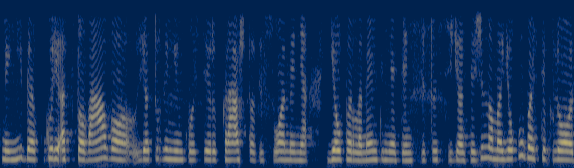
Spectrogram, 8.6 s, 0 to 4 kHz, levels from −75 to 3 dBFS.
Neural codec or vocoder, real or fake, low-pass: codec, 16 kHz, 6 kbps, DAC; fake; 3.6 kHz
